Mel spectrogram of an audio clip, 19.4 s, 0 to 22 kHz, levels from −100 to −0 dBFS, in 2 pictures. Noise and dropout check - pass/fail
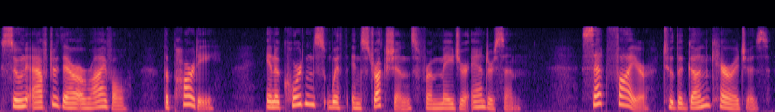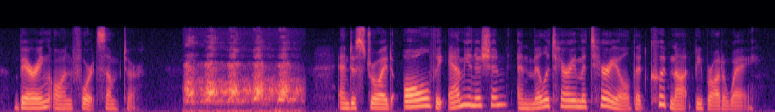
fail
